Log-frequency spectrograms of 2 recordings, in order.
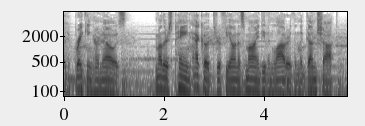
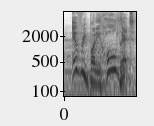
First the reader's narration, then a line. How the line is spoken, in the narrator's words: Egan shouted, the panic edging into his voice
